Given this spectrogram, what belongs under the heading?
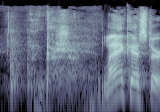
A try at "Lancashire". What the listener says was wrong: Lancashire. You said Lancaster, basically, is what you just said.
